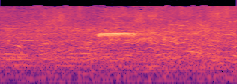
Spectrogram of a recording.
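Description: A whistle blows once, short and shrill.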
